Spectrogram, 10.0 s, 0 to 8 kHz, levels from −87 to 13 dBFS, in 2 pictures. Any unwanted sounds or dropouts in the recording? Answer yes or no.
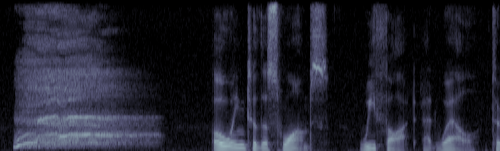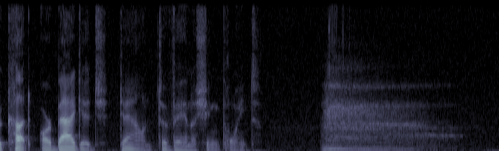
yes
